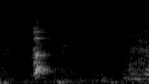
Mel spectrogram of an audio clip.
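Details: A single sharp, abrupt hiccup in a quiet room, with faint low background noise: a girl with the hiccups.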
